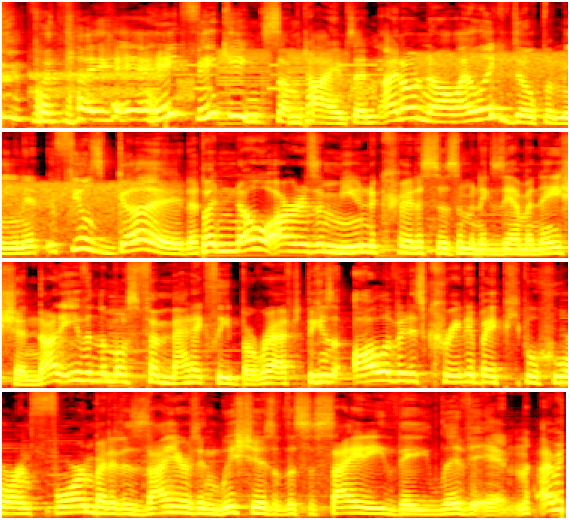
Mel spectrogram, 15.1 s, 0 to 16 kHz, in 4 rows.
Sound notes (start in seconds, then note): 0.0 barely contained laughter; 0.2 dial-up noises in brain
